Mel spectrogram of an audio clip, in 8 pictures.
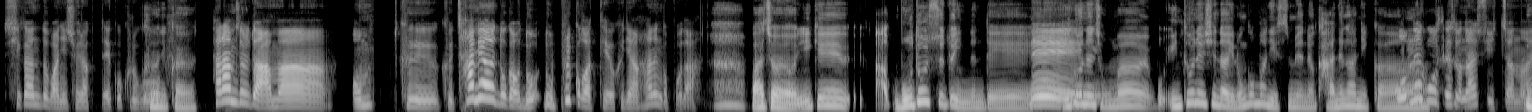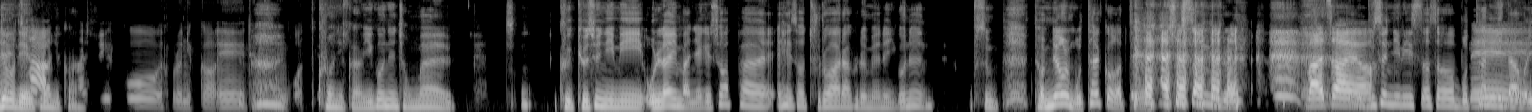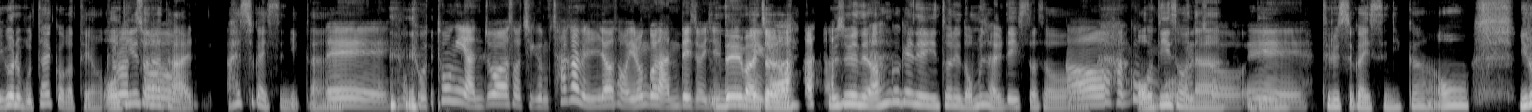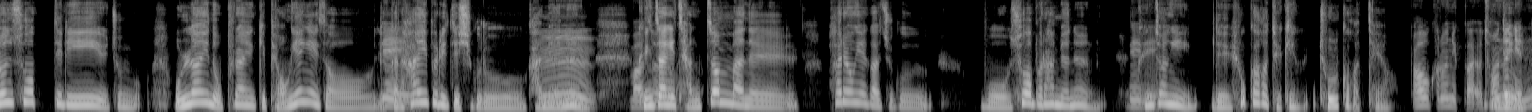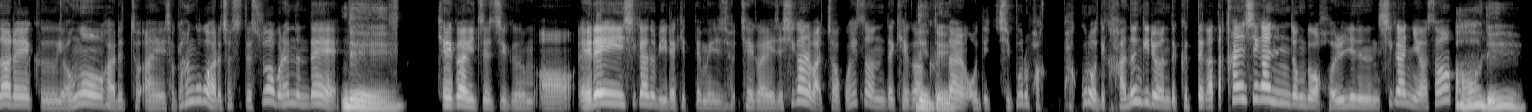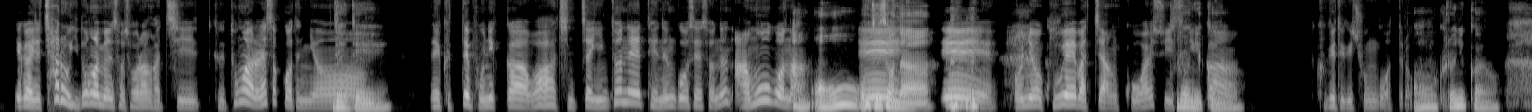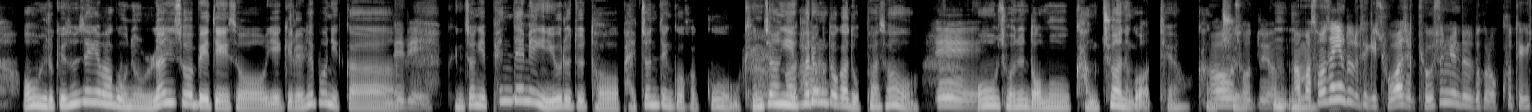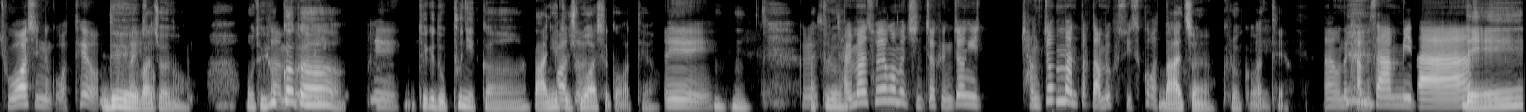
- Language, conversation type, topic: Korean, unstructured, 온라인 수업에 대해 어떻게 생각하시나요?
- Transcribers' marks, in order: other background noise; gasp; tapping; laugh; laughing while speaking: "출석률을"; laugh; laugh; laugh; laugh; gasp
